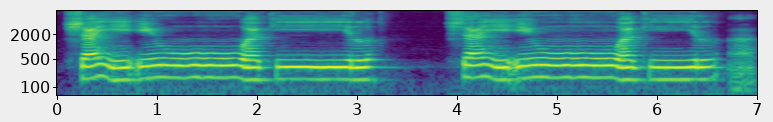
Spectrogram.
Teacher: Tanwin ini kita masukkan ke waw tapi dia kurang sempurna masuknya. Maka dikategorikan dalam idgham naqish.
